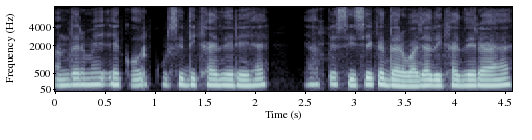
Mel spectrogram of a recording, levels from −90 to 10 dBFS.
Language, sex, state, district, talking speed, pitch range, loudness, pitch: Hindi, male, Jharkhand, Palamu, 235 wpm, 150-165 Hz, -14 LUFS, 155 Hz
